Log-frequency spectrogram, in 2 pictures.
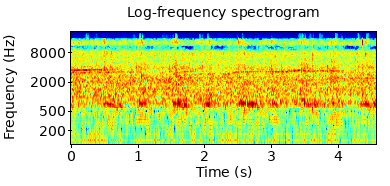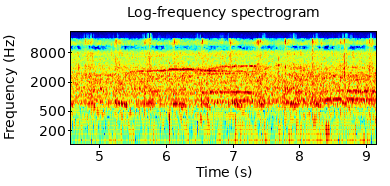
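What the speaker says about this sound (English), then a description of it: "receives a wonderful round of applause from the home fans" A large football crowd of home fans applauds a substituted player steadily and continuously at a Newcastle United vs Liverpool Premier League match, a dense, even wash of clapping heard from a distance with faint cheering mixed in.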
